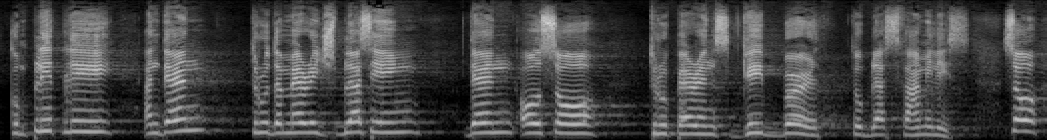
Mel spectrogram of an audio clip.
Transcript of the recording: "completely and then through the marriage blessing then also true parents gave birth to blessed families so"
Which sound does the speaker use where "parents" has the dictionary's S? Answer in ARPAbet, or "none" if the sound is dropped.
S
